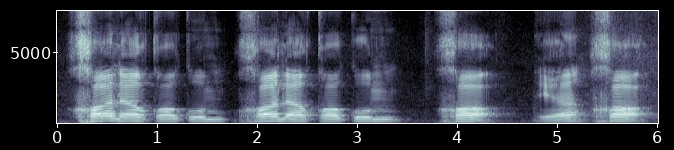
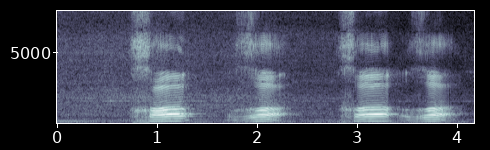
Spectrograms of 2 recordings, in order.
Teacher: huruf halak yang keluar dari tenggorokan ya, tepatnya di ujung tenggorokan. Kha, gha, ya, di ujung tenggorokan. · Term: makhraj huruf kha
